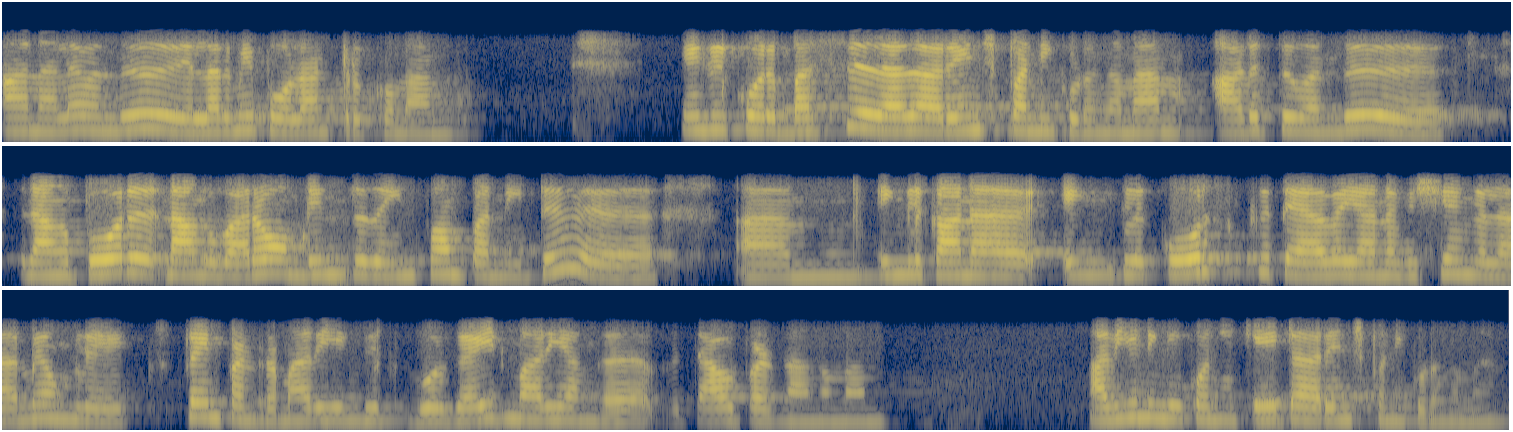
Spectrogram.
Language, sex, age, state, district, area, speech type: Tamil, female, 45-60, Tamil Nadu, Cuddalore, rural, conversation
